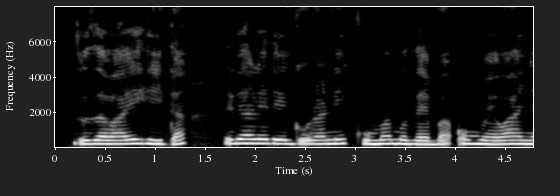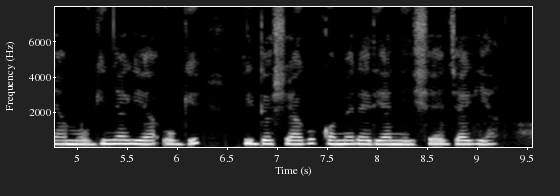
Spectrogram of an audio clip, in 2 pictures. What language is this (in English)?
Kikuyu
